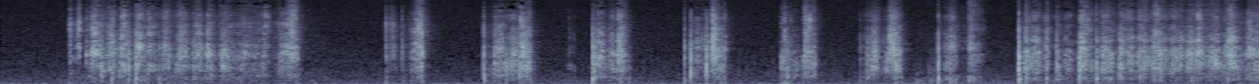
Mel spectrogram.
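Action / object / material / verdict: scrape / thin cardboard packaging card / cardboard / none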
